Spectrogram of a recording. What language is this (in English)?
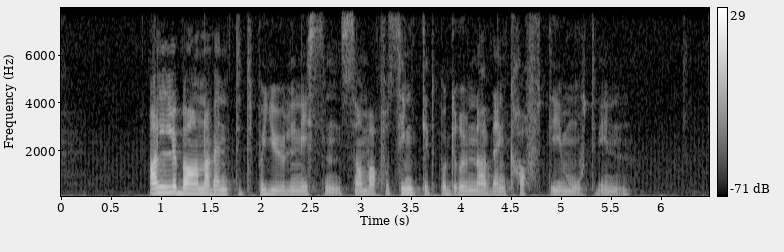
Norwegian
